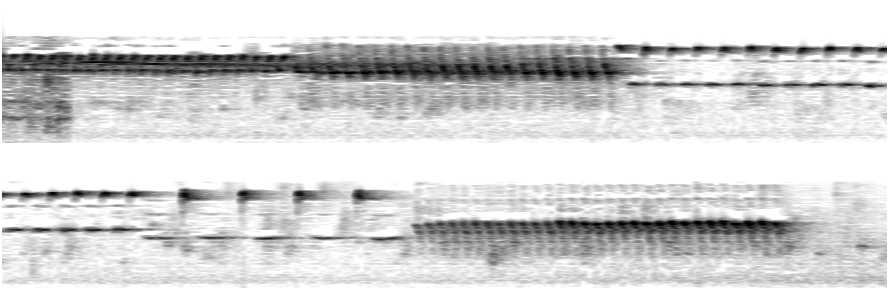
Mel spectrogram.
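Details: Domestic canary in full song: a rolling high trill moves into a lower, faster tour, then clear repeated pure whistles, a run of separate chipping notes, and a final steady buzzy trill before stopping.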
